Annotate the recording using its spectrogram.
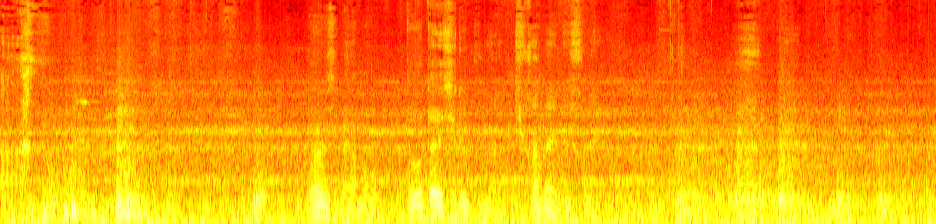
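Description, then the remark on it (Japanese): A train runs steadily along the tracks as it passes through a station, its broad, unbroken rumble filling the whole clip at a fairly loud level, while a man talks and laughs over the noise. “今ね駅を通過してますどこだこれ、えー、動体視力がダメだえー、っとどこだうわ分かんなかった”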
